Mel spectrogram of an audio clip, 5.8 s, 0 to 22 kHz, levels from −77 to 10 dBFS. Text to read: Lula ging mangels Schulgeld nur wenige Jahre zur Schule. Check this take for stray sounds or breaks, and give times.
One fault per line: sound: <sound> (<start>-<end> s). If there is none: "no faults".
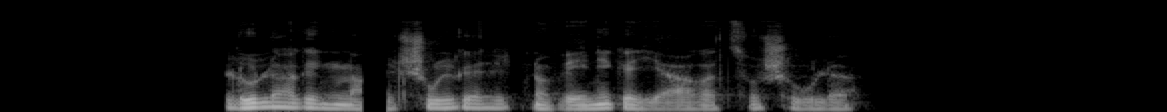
sound: dropout (1.8-1.9 s)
